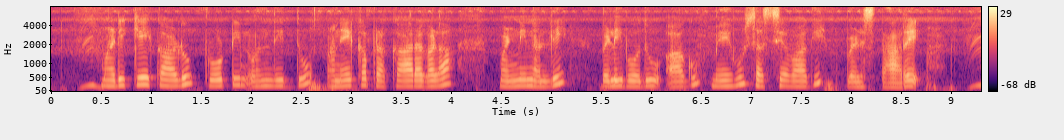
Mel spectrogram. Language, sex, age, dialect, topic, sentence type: Kannada, female, 25-30, Mysore Kannada, agriculture, statement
